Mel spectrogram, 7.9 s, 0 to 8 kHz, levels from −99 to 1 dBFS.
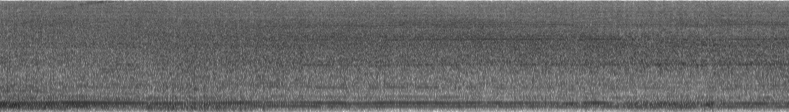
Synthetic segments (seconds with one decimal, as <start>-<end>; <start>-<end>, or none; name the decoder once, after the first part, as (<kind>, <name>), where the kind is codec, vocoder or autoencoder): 6.2-7.2 (vocoder, HiFi-GAN)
